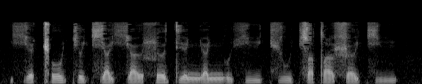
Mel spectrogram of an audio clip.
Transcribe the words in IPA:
ç ɛ ǁ o c ə t͡ɕ a ç a ə̯ ɬ ə tʲ a ɲ a ɲ o ç i t͡ɕ u t͡ɕ i tˤ ɛ ʂ ɐ t͡ɕ i

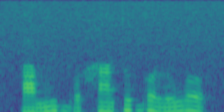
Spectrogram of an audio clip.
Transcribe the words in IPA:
a˨ m i˧ b o˨ h ã˧ t u˦ ɡ o˦˨ l u˨˦ w o˦˨

